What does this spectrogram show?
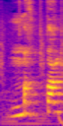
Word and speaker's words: mukbang: So as Aiden said, we're gonna do a mukbang.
